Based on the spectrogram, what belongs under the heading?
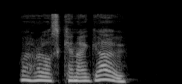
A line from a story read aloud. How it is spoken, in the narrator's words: Sharikov replied timidly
